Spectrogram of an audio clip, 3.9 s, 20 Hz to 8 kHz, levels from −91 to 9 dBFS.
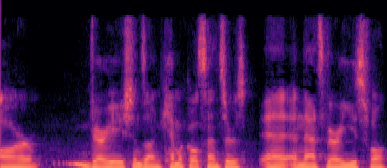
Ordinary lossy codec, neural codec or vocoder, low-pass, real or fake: MP3, 48 kbps; none; 7.2 kHz; real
